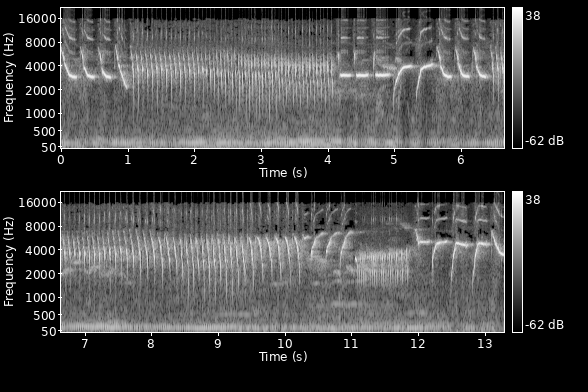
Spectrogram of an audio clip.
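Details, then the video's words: Canary song played to stimulate males to sing and mate and to teach chicks: loud, bright trills of rapid repeated notes, alternating with sharp descending whistled sweeps and a steady buzzy roll, no other sounds. "أفضل صوت تغريد كناري خرافي لتهيج ذكور الكناري على التغريد والتزاوج وتعليم الفراخ"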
